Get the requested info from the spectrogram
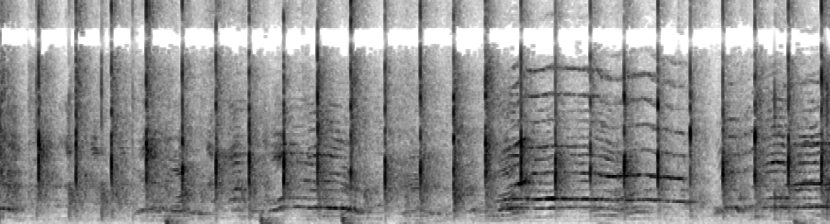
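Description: Handclapping in a steady rhythm, a few claps a second, with voices calling out in drawn-out, wavering tones over it.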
